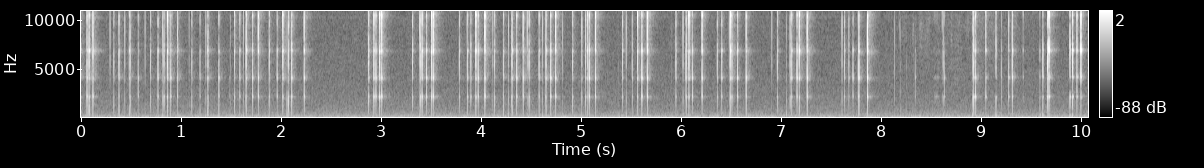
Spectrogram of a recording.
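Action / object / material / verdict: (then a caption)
tap / glass candle jar filled with wax / glass / none. Long nails tap and scratch the wall and rim of a medium glass candle jar filled with green wax, held in the hands. Bursts of quick, crisp, high-pitched clicks and brief scratches come in clusters with short pauses between them. The sound is bright and thin with almost no low end, and each tap dies away at once.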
